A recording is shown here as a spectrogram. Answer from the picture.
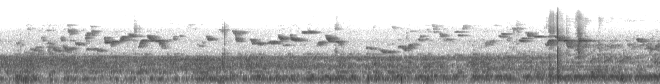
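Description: Small birds chirping and twittering, many short, quick, varied chirps, over a steady background hum.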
